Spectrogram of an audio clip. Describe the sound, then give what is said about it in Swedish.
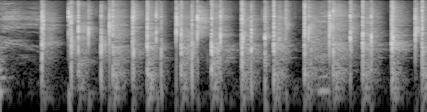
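A brief burst of clapping from a couple of people, the hosts giving themselves a spontaneous round of applause: quick sharp hand claps tumbling over one another in an uneven rhythm for about four seconds, with no talking. “Så först innan vi fortsätter det här avsnittet så vill jag att vi ger oss själva en spontan applåd.”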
